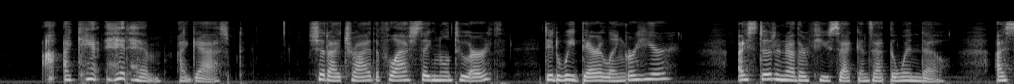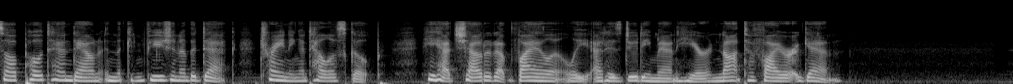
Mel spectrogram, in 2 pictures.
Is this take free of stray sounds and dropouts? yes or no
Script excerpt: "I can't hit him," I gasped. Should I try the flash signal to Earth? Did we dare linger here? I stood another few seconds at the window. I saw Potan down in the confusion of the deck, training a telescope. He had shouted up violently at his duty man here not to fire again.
yes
